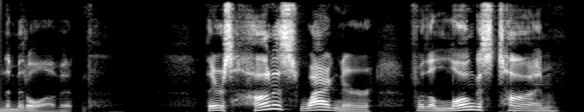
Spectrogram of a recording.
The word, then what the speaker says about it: Honus: For the longest time throughout my life, I mispronounced his first name as Honus, but I heard other people call him Hannes, and I looked it up on Baseball Reference, and the phonetic spelling says it's Hannes, so I apologize to Hannes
